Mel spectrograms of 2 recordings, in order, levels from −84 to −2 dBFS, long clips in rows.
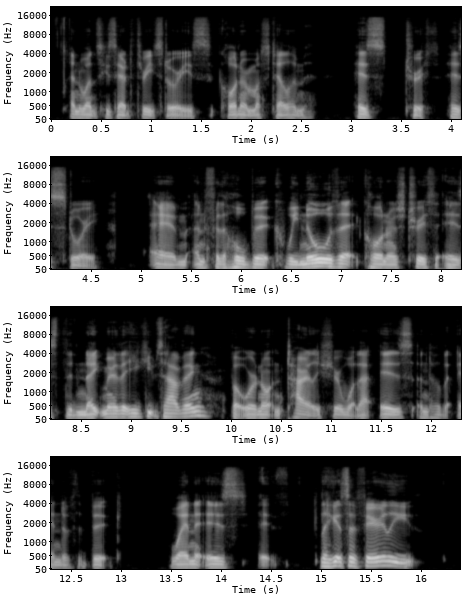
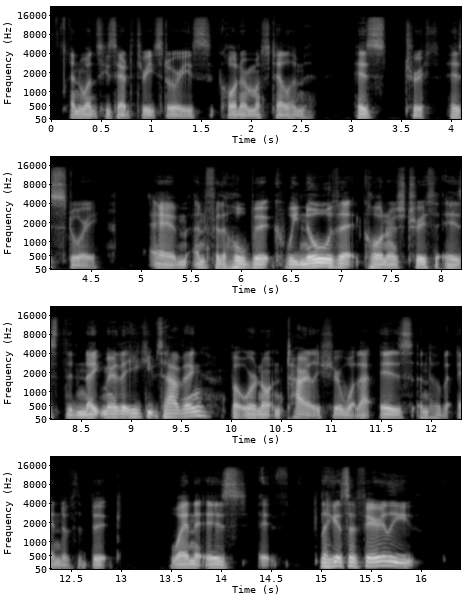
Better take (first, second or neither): neither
